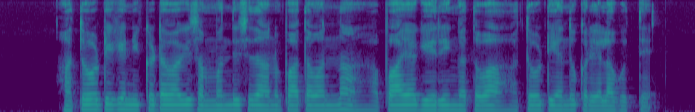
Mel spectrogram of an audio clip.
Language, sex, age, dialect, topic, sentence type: Kannada, male, 41-45, Mysore Kannada, banking, statement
